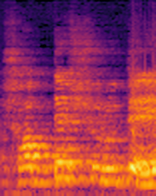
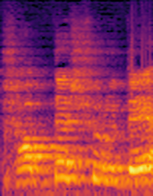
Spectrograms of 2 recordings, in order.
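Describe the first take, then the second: The two takes are said the same way.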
